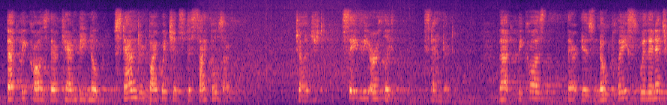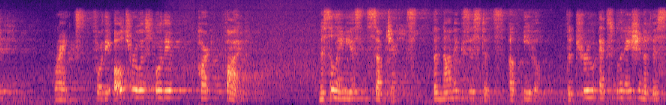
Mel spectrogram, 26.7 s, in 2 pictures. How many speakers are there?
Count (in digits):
1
